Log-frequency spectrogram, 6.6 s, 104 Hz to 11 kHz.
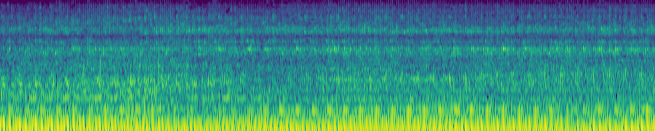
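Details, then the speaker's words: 1956 Ford F100 idling after a Holley 4160 4-barrel carb rebuild (list 80457): a steady, even low rumble with no stumble or miss. It sounds pretty good, does not smell rich, and setup is close. "Sounds pretty good."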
